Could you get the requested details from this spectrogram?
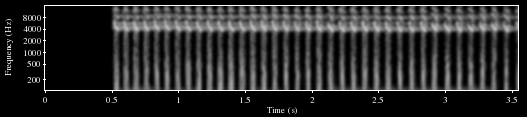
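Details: Javan prinia singing a Tembakan Cililin song, used to tutor caged birds: after a brief silent lead-in, an unbroken volley of shrill, evenly paced high chips, about four per second, lasting around three seconds.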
